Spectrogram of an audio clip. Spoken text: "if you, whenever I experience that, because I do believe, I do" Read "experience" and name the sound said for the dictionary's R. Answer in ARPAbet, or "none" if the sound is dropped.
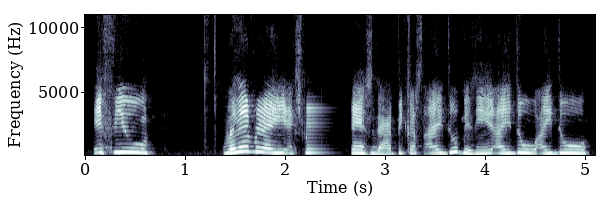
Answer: none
